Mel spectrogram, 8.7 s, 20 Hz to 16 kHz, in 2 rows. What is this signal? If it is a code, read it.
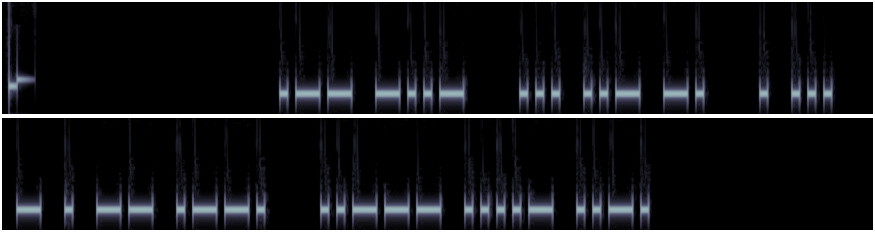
Morse code, heard as a keyed tone, about 30 wpm, 700 Hz. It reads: WX SUN ES TEMP 24F
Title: Practice QSO - Exchange 2 - Info - 30wpm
